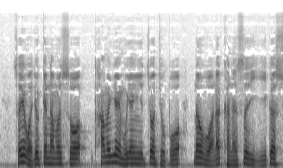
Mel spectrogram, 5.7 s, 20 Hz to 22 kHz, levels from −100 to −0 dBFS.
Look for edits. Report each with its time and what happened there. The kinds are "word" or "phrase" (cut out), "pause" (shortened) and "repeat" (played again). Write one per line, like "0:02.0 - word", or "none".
0:03.7 - pause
